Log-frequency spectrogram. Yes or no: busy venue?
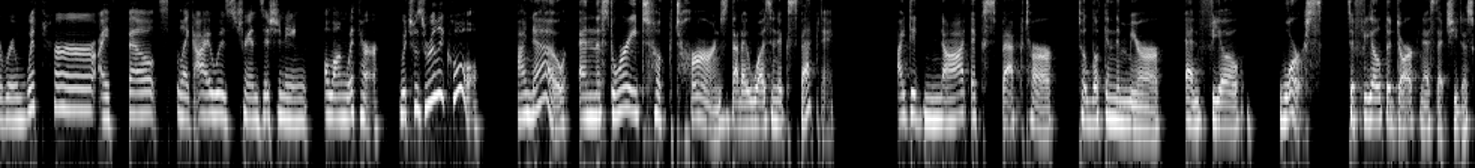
no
